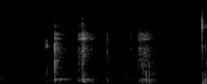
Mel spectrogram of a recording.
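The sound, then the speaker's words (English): Someone sips water from a small bottle: a handful of short, wet gulping and mouth sounds in an irregular rhythm, fairly quiet, with no talking. “I might see if I've got any water left in my little bottle here.”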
